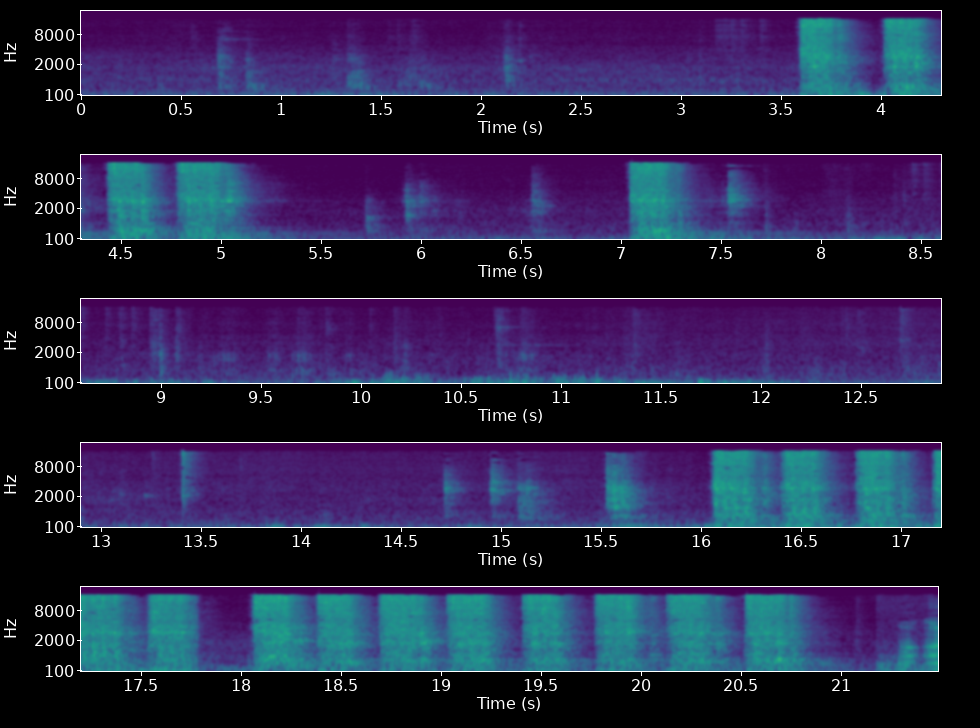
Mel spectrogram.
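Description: Air impact wrench running in short bursts, driving bolts on the truck's front bumper brackets: a group of four bursts about four seconds in, a single one near seven seconds, and a fast run of many bursts in the last four seconds.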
